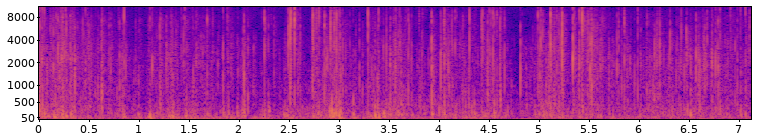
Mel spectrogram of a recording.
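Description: A full, large white printed plastic bag of grissini breadsticks is crinkled with the fingertips and with both hands. It makes a dense, continuous crinkling and crackling with many sharp, bright snaps over a low rustle. The sound is quiet and close, with bursts that rise and fall throughout.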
